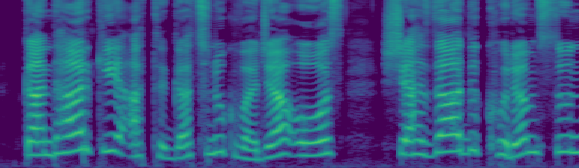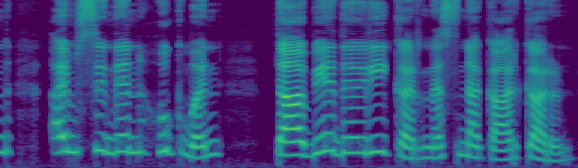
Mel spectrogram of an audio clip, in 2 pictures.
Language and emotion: Kashmiri, neutral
